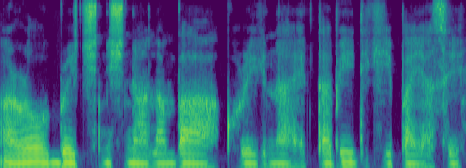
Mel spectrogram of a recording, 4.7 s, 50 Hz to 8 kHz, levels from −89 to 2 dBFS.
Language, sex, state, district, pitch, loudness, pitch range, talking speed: Nagamese, male, Nagaland, Kohima, 80 Hz, -17 LUFS, 75-80 Hz, 140 wpm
